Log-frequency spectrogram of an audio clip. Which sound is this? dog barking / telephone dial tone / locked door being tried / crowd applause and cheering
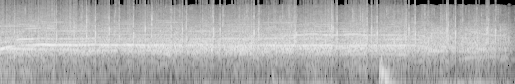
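crowd applause and cheering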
